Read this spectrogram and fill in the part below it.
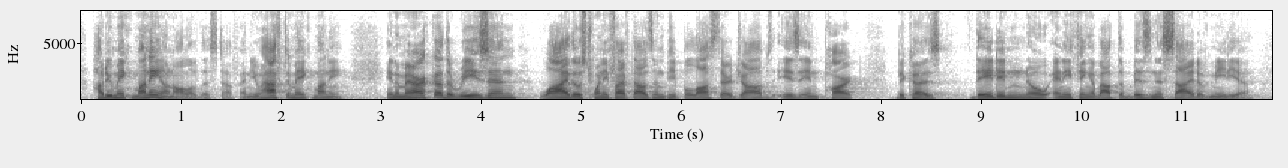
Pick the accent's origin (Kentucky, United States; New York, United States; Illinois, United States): New York, United States; I'm from New York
